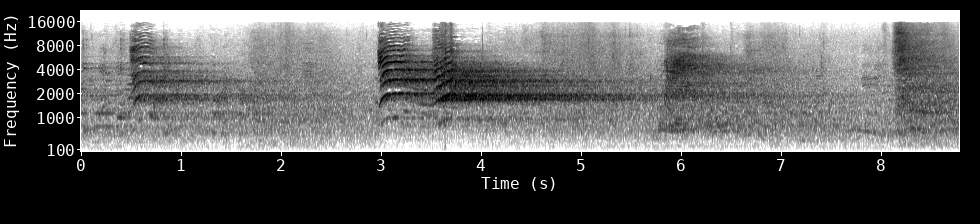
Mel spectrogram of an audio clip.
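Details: At Port of Nagoya Public Aquarium on 13 April 2019, the beluga Nana vocalizes during training: short harmonic squeaks, then a loud, rich tonal call with pulsed onset, followed by softer broadband bursts in an echoing hall.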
